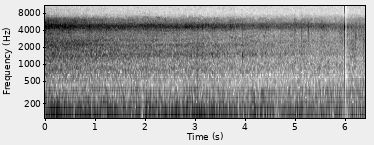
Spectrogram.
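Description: Motor vehicle engine running steadily, with road and wind hiss from travelling along the street, slowly getting quieter. A single sharp click at the very end.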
